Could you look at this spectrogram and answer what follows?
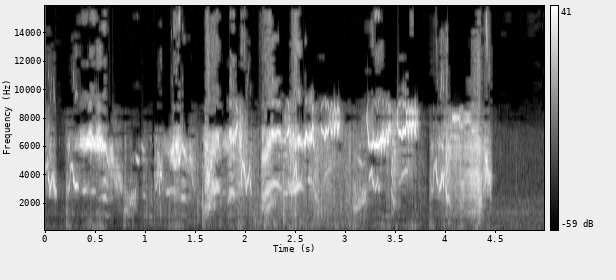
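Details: Common starlings, two birds at a nest box: a dense, nearly unbroken stream of squeals, thin rising whistles and scratchy, wheezy chatter lasting over four seconds, with soft rustling beneath.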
